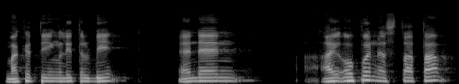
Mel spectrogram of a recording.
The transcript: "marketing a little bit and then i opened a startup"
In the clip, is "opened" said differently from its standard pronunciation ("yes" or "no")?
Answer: yes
